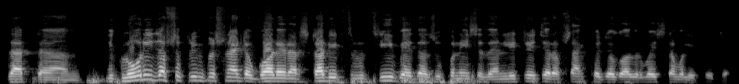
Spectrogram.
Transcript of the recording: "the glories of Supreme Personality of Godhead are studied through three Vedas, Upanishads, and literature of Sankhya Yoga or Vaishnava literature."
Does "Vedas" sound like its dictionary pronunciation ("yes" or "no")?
no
